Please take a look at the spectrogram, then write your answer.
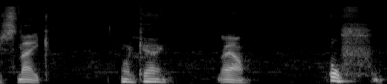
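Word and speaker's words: Sneek: it's actually in English you'd pronounce that as snake, but in Dutch it's actually snake.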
